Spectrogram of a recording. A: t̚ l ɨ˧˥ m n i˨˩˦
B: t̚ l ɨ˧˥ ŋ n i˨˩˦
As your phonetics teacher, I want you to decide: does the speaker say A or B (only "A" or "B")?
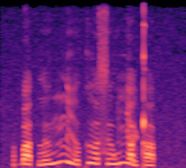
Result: B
